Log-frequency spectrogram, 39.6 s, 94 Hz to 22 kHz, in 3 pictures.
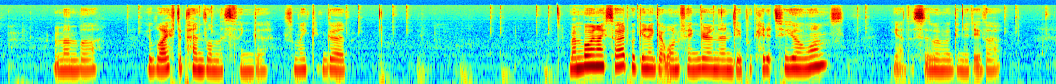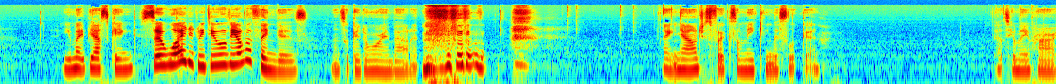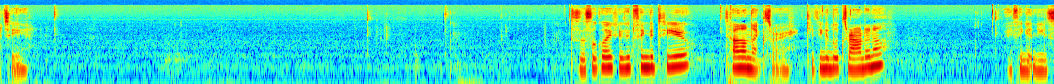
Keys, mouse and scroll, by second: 2.5 right click, 2.9 g, 4.9 right click, 5.3 g, 6.7 right click, 7.1 g, 8.8 right click, 10.0 g, 11.4 right click, 11.6 g, 13.3 middle click, 16.3 middle click, 18.6 middle click, 20.3 right click, 21.0 right click, 21.4 g, 26.4 a, 26.6 a, 27.1 middle click, 32.0 middle click, 35.4 click, 36.0 middle click, 39.2-39.5 scroll up 2.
